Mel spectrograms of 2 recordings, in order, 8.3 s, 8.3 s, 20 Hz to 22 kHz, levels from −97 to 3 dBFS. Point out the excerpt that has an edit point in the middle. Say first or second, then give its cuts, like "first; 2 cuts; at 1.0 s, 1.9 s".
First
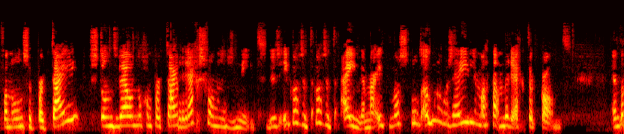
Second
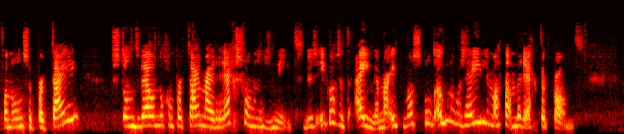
first; 3 cuts; at 1.1 s, 2.4 s, 4.2 s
